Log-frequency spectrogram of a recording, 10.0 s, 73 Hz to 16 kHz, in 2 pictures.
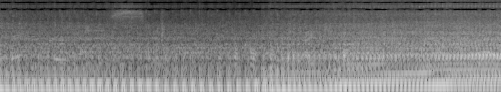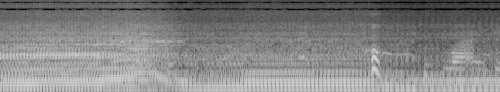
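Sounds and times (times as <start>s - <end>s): engine revving under load: 2.3s - 10.0s.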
